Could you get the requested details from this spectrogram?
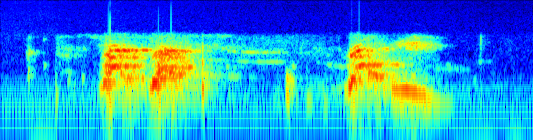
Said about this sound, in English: I think the dog has answered the question.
